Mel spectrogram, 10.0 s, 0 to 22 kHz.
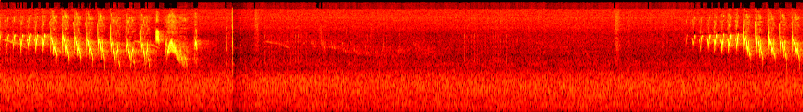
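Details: Spring territorial song of a common chaffinch in Alexander Park, Pushkin, Saint Petersburg, Russia, on 17 April 2021: a rapid series of high descending notes ending in a flourish, a pause, then the next song starting, with constant broadband background hum.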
